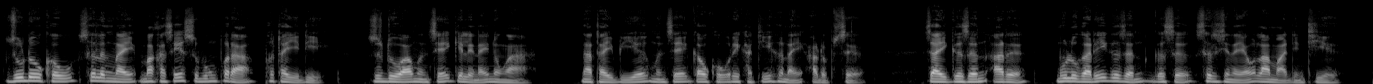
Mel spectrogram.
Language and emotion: Bodo, neutral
